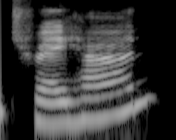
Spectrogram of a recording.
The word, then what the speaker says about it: Trahan: So this is from comedian Aaron Trahan, as in Trahan Solo. That's our pronunciation key.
